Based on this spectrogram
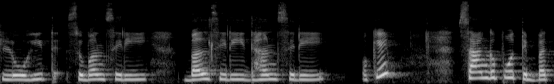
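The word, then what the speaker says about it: Tsangpo: Okay, T silent है, सांगपो river.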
